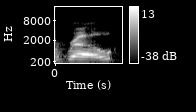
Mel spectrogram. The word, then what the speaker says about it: rho: if you see that it's actually the letter rho that's how i would pronounce that um that's going to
